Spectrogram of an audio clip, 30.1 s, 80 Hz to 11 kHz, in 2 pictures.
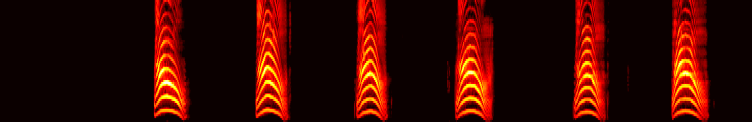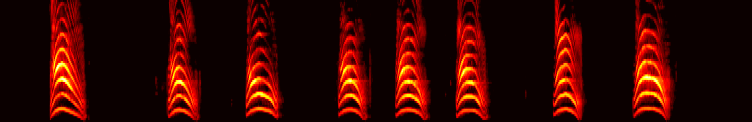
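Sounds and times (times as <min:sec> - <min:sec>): kitten meowing: 0:03.1 - 0:03.8, 0:05.2 - 0:05.8, 0:07.2 - 0:07.8, 0:09.2 - 0:09.9, 0:11.5 - 0:12.2, 0:13.5 - 0:14.2, 0:16.1 - 0:16.8, 0:18.4 - 0:19.0, 0:20.0 - 0:20.6, 0:21.8 - 0:22.4, 0:23.0 - 0:23.6, 0:24.2 - 0:24.8, 0:26.1 - 0:26.7, 0:27.7 - 0:28.4.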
